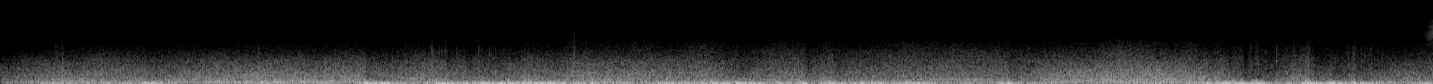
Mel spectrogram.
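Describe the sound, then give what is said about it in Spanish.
Lava from the Cumbre Vieja eruption pouring into the sea on the coast of Tazacorte, La Palma, a steady, dense roar of hissing and deep rumbling that surges slightly in waves, heavy and continuous with no voices. “La erupción no respeta ni el día de San Miguel y a esta hora suena así ese encuentro con el mar.”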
